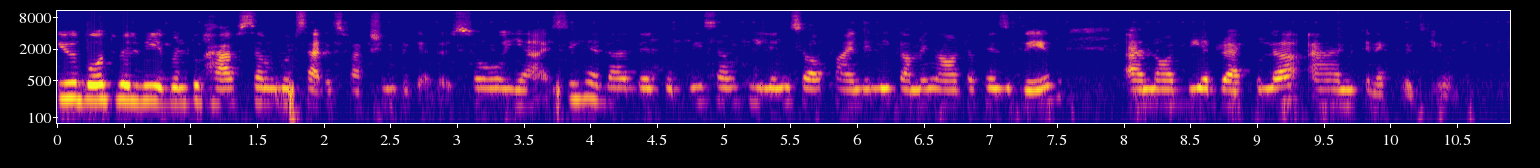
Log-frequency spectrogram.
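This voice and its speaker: A woman speaks with a Bengali accent at a medium pitch. Her pace is moderate and her intonation fairly even. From India, West Bengal. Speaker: tarot reader. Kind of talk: live-stream tarot reading; casual chat. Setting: live stream.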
